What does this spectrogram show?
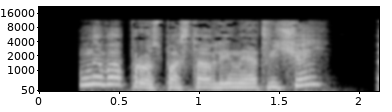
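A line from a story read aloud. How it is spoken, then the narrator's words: Girl snapping. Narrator (Russian): огрызнулась девушка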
